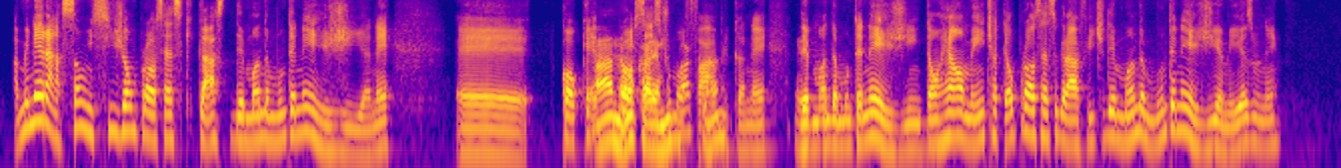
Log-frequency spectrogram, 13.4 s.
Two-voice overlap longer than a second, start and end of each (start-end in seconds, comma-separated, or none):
5.9-7.3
